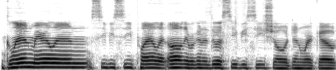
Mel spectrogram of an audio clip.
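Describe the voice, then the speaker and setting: The speaker has a slight French-Canadian accent and talks at a moderate pace with hardly any pauses. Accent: slight French-Canadian tinge. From Eastern Ontario, Canada (Hawkesbury). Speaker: streamer. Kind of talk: casual livestream commentary. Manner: rambling, hesitant.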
